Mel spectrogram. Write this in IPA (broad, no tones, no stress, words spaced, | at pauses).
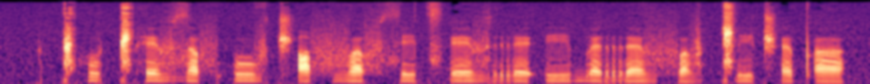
ǁʰuǁʰevzɐfʔuv t͡ʃʼɑfvɐf sit͡sʼev reʔi bɛrɛv fɐvǁi t͡ʃʼɛpʼɐ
